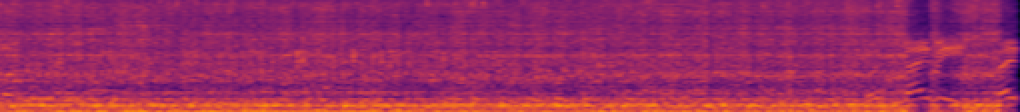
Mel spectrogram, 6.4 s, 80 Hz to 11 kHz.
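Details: Twin-turbo Nova V8 on methanol, idling right after its first start in two months with no coolant circulating: a steady, lumpy idle holding an even beat with no knocks or misses; it runs normally.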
